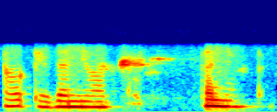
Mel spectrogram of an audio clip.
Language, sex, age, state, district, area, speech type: Telugu, female, 45-60, Andhra Pradesh, East Godavari, rural, conversation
